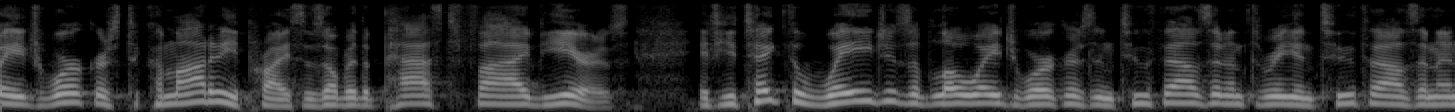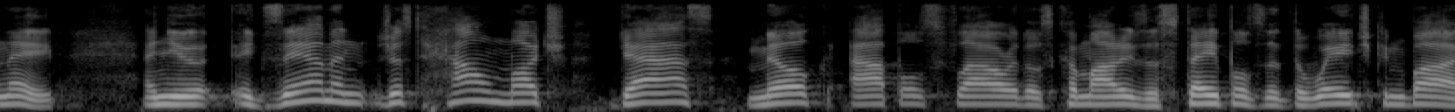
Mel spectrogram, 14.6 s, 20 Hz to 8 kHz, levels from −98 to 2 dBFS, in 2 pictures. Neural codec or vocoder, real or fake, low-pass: codec, 16 kHz, 4 kbps, FunCodec, trained on LibriTTS, 50 frames a second; fake; 7.2 kHz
